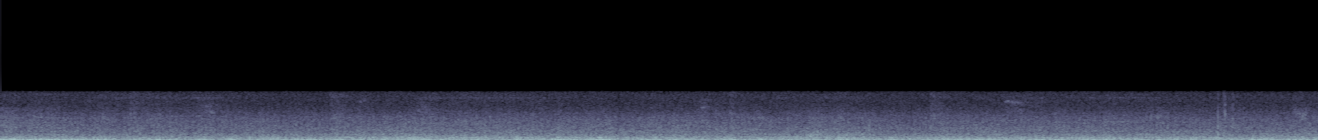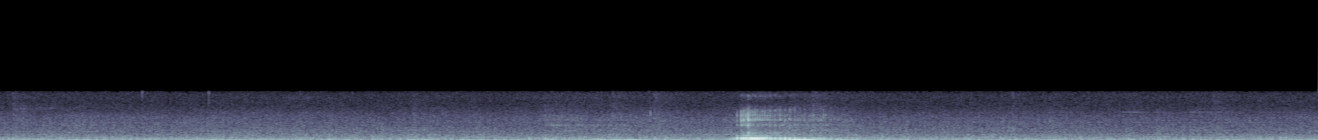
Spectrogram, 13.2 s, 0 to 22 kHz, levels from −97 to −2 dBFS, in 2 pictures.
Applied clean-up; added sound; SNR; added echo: none; none; none; none.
